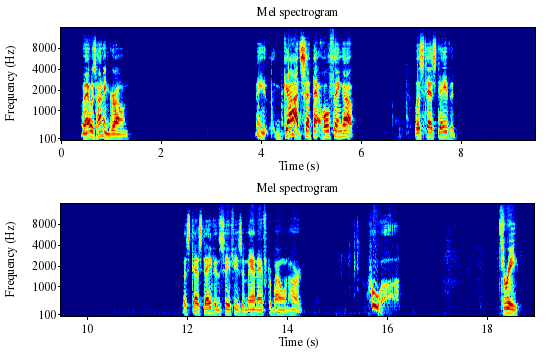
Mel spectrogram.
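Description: An older man speaks calmly into a microphone in short phrases with pauses.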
